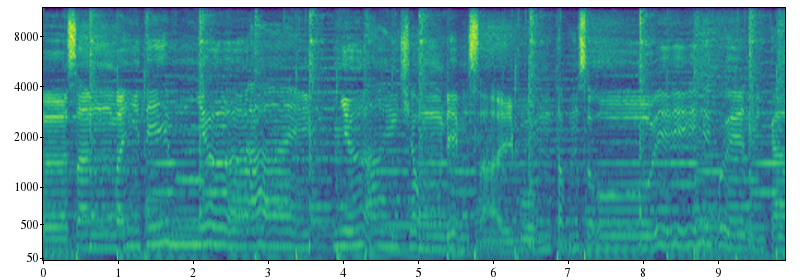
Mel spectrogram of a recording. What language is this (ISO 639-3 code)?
vie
